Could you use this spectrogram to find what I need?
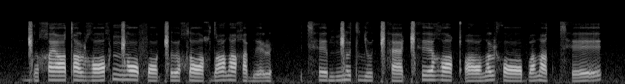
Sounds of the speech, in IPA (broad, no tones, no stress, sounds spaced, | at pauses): ɡ͡ǁ ɯ χ ɛː tˤ ɯː ɭ ʁ ɔː χ ŋ͡ǁ ɔ f ɔː ǁ ɯː χ ɾ ɔː χ dˤ aː ðˤ æ χ æ b ɪː ɭ | t͡sʰ eː b ŋ͡ǁ ɯ t ʎ ɯː ǁʰ æ ǁʰ ɪː ʁ ɔː qʼ ɔː ðˤ ɯ ɭ x ɔː b ɯ ðˤ e t t͡sʰ eː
